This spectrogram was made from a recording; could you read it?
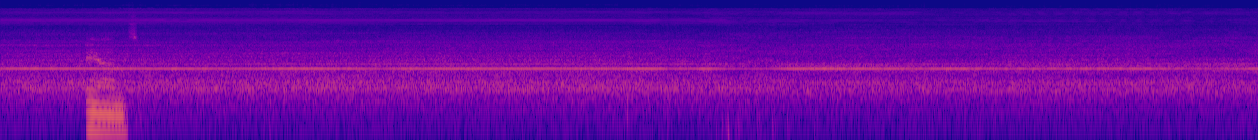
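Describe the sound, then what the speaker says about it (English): A heat gun for heat embossing blows with a steady, loud whooshing hum for the whole stretch, with a brief click near the start and a short spoken word over it. "the magic of heat embossing. It truly is a magical thing."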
